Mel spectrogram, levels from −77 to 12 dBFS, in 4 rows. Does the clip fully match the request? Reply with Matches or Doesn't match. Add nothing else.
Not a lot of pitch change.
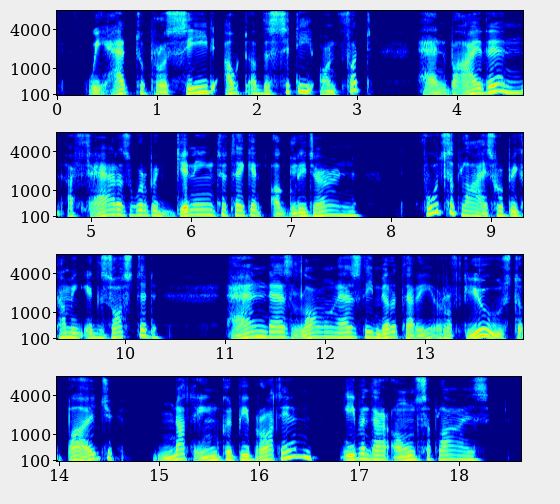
Doesn't match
